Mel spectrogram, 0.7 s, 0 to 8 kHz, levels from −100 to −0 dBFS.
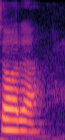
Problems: background sounds at intervals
